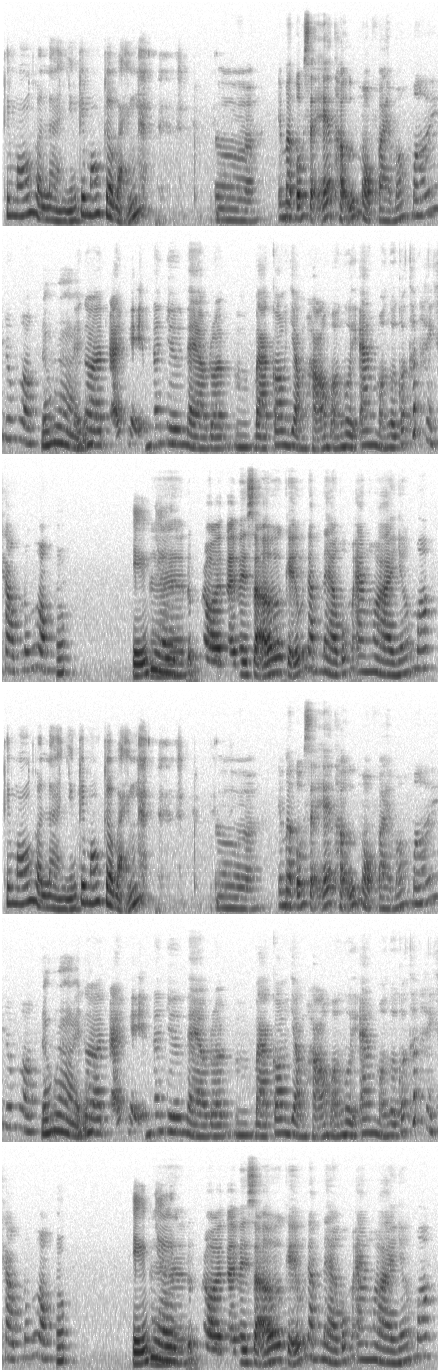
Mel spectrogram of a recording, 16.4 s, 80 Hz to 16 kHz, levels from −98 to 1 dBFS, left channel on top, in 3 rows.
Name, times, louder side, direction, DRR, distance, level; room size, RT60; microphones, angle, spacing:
voice 1, 0.1-1.8 3.5-3.7 5.9-6.6 11.6-11.7 12.5-13.1, right 1 dB, 25° right, 1.0 m, -22 dB
voice 2, 2.7-5.9 6.3-11.5 12.8-16.2, left 2 dB, 35° left, 2.3 m, -26 dB
15.5 x 8.2 x 2.6 m
head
